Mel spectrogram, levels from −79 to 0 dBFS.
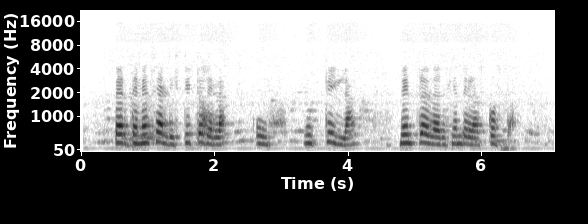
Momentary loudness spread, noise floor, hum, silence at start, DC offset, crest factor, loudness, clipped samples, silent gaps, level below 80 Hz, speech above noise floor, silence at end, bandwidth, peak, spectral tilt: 16 LU; -51 dBFS; none; 0.3 s; under 0.1%; 18 dB; -23 LUFS; under 0.1%; none; -60 dBFS; 30 dB; 0.6 s; 16 kHz; -4 dBFS; -7.5 dB/octave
